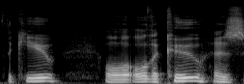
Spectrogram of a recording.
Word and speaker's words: Qu: people's interpretation of the queue or or the coup as it's actually pronounced you know I I I called it the Q to be to to begin with and I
